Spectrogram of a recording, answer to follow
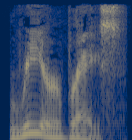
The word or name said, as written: rerebrace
